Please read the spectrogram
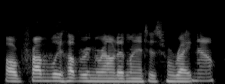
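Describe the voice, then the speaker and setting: A man's voice: fairly high pitch, flat delivery, fast talker, clear, resonant tone, dry recording. A man co-hosting a casual podcast, talking bluntly with sarcasm and swearing. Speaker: podcast co-host. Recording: dull lo-fi dry sound.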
